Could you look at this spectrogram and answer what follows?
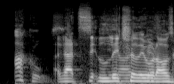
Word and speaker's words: Ucles: I say Ucles. I thought you used to say useless.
